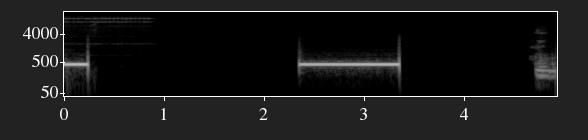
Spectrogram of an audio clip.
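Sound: telephone ringing tone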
